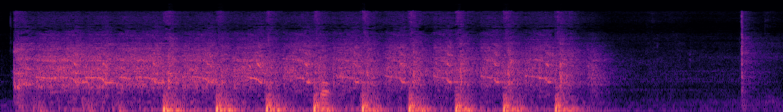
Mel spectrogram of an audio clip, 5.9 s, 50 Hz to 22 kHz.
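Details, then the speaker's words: Ducati 959 Panigale race bike that lost power and misfired at Cadwell, then would not restart; battery fully charged, ECU error code cleared. Starter spins with steady compression pulses near three per second, but it never fires, though fuel can be smelled. "It does not start, but when you do try to fire it, eventually I can smell fuel, so this is actually pushing fuel out. It's not firing up."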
